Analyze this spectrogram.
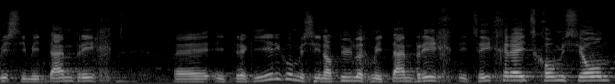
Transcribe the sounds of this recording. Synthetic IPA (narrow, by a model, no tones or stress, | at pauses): mɪːɾsimɪt̚d̥ɛmbɾɪχt | ɛɪtɾɛɡiːəɾiɡ̥ʊnmɪːɾsinɑt̪yːɾləχmɪt̚d̥æmbɾɪχtɪtsɪχəɾhɛɪtt͡skʰɔmisjoːn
